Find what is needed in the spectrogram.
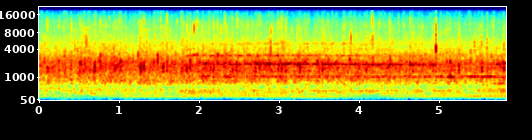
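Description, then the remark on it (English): A church audience gives polite, restrained applause to honor mothers, a soft golf-clap patter of many hands that stays even and steady for the whole stretch, without cheering or voices. “Oh, come on, that sounds like a little golf clap.”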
